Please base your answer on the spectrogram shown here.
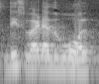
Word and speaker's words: whorl: So we have to pronounce this word as whorl. So R will be silent here in this word, whorl.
